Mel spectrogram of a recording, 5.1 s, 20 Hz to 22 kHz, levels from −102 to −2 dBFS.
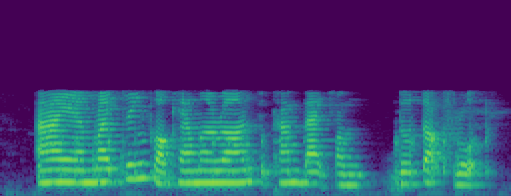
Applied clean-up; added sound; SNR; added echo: classical method log-MMSE.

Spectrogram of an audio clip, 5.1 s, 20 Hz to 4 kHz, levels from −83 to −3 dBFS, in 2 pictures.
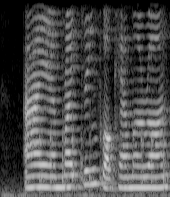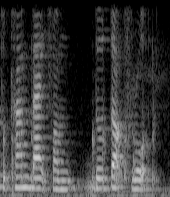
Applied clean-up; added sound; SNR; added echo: none; Knock; 15 dB; none.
